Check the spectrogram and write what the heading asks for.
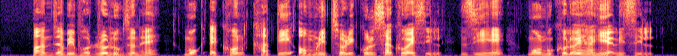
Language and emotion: Assamese, happy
